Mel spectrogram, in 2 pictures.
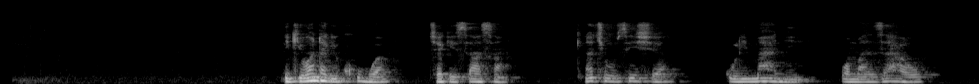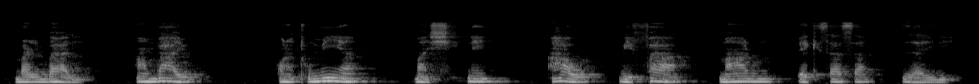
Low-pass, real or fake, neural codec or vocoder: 7.2 kHz; real; none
